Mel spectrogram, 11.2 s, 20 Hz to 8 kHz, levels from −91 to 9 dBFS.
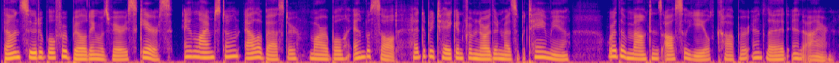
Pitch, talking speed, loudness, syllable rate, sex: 175 Hz, 160 wpm, -17 LUFS, 5.4 syllables/s, female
